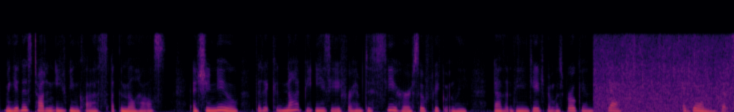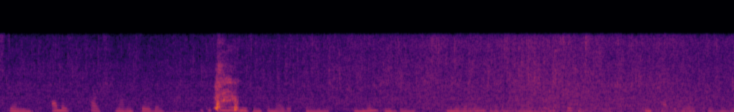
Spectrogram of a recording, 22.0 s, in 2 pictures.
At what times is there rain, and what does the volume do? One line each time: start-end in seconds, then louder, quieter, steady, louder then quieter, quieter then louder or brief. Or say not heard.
8.8-21.9 louder.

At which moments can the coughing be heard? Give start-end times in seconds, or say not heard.
13.5-14.8.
